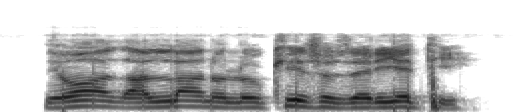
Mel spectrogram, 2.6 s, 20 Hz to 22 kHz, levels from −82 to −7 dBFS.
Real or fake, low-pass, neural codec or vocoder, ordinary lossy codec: real; 7.2 kHz; none; Opus, 32 kbps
